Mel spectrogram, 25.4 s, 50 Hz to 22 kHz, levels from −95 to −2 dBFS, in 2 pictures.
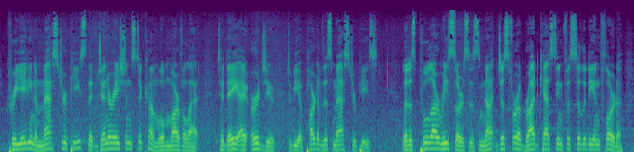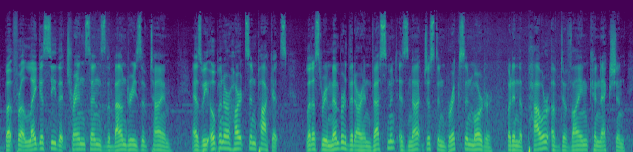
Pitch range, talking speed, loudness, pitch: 110-135 Hz, 170 wpm, -27 LUFS, 120 Hz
